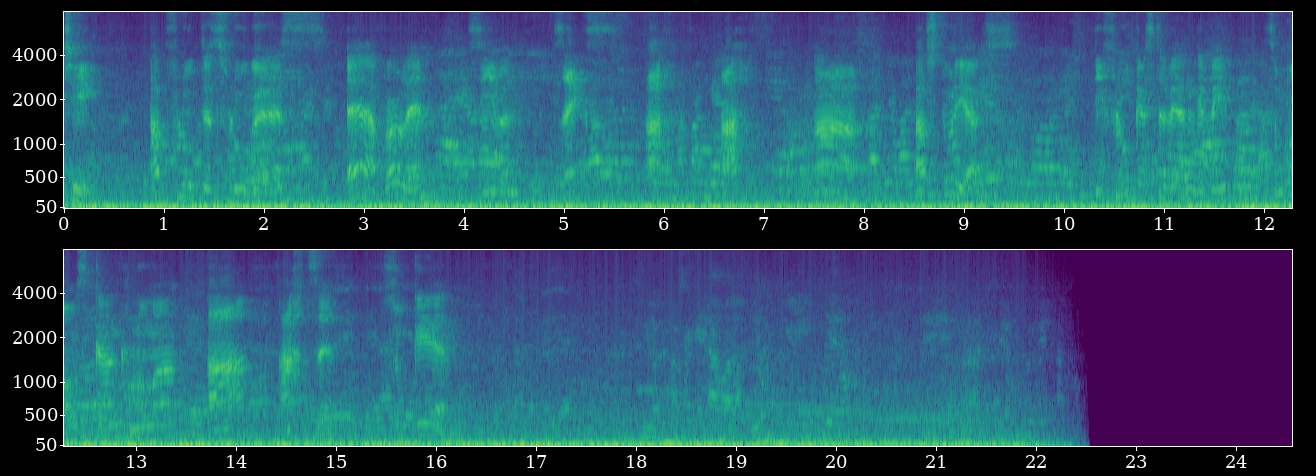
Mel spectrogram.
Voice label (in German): Ansage nach Asturias; Air Berlin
